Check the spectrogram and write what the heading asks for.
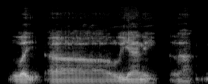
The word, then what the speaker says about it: Leanne: Leanne. Rhymes with Renee.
